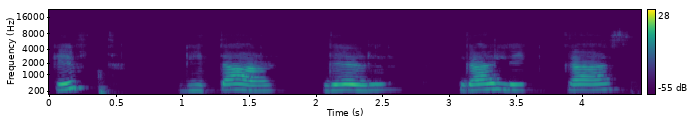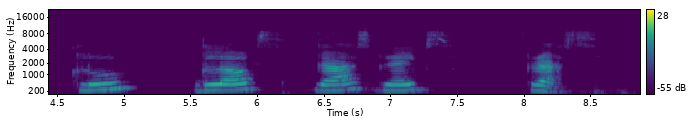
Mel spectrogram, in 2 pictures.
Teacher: This phoneme is a consonant. This is plosive stop. And the place of articulation is velar. This is voiced. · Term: G sound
